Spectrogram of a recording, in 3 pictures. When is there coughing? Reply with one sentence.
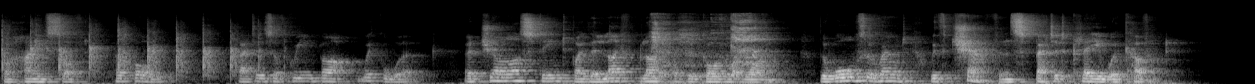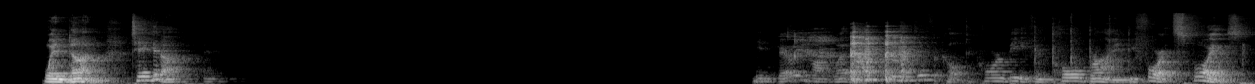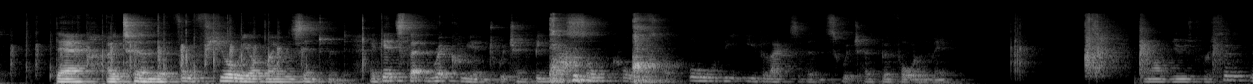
You can hear the coughing from 6.5 to 7.7 s, from 20.1 to 21.6 s and from 30.6 to 31.7 s.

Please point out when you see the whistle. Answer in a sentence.
You can't hear the whistle here.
